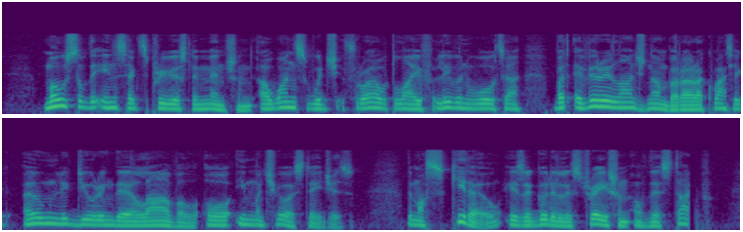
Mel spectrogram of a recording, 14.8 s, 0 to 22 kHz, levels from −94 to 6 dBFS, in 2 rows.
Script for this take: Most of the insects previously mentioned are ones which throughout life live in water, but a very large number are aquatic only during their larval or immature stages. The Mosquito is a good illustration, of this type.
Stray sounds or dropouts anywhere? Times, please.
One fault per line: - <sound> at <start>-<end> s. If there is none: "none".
- dropout at 14.2-14.3 s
